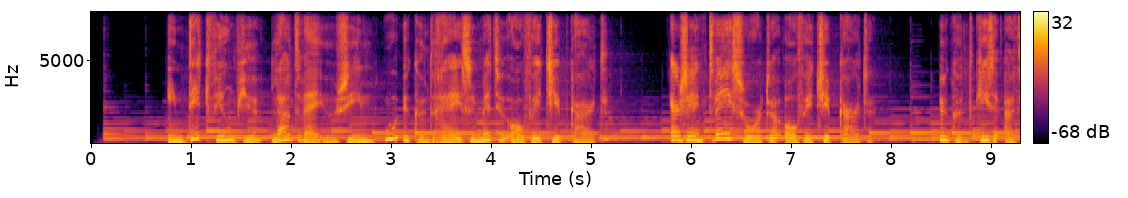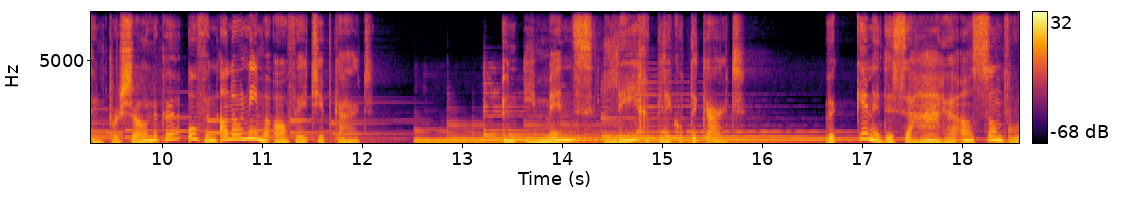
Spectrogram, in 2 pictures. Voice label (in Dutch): narratief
